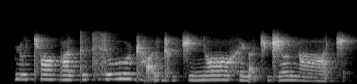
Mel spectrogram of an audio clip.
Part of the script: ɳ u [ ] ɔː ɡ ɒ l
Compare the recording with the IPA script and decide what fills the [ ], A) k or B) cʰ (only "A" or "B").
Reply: B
